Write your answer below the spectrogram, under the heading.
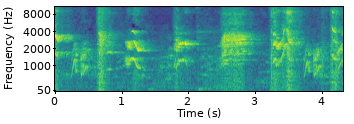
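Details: A ringneck green parrot gives harsh, grating screeches with sharply bending pitch, in uneven bursts about a second apart, at close range.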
